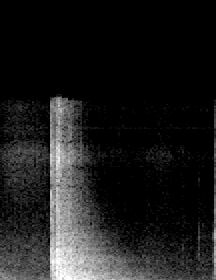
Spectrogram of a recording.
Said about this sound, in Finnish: Ja avaan täältä oveen. Ja tosiaan tämä ovi on niin matala, että me joudutaan kumartumaan, kun me mennään ovesta sisälle. Ja puinen ovi.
